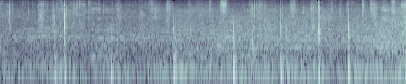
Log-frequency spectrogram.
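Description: Basketball being dribbled on an outdoor hard court: several sharp, irregularly spaced thumps of the ball hitting the ground.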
